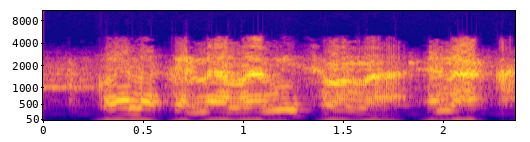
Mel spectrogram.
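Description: A man speaking in Punjabi in an old recording that is muffled and telephone-like, with a faint steady tone underneath.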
